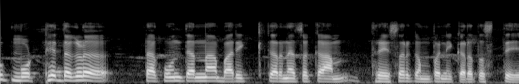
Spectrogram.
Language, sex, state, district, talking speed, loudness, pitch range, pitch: Marathi, male, Maharashtra, Gondia, 140 wpm, -14 LUFS, 135-170 Hz, 155 Hz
